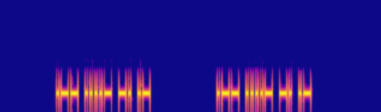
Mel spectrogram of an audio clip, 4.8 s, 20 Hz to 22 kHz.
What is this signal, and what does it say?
Morse code, heard as a keyed tone, about 40 wpm, 700 Hz. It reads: W4NA W4NA
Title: Easy Call Signs Repeated 2x - 40wpm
